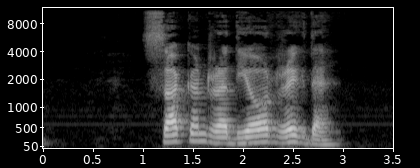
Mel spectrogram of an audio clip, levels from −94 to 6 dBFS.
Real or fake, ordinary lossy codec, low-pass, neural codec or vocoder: real; MP3, 96 kbps; 10.8 kHz; none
